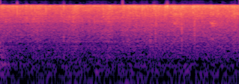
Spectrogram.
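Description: Minced chicken sizzling and crackling steadily in a hot pan, a constant close-up hiss with occasional pops, no talking.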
